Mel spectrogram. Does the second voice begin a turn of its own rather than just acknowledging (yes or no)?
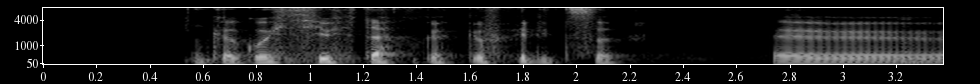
yes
